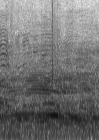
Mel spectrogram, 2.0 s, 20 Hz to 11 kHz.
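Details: Sahiwal bull calf at a busy cattle market in Madaripur, Bangladesh, on 3 April, giving a steady, drawn-out moo lasting about two seconds, with rich stacked harmonics, over a background of crowd chatter.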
